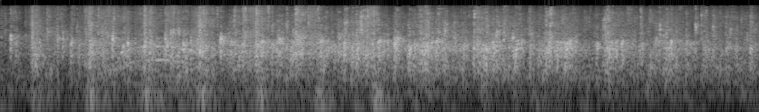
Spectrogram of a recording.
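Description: Steady applause from an audience for a man seated in the front row fills the whole stretch, dense overlapping claps at a fairly loud, even level with no voices standing out.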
